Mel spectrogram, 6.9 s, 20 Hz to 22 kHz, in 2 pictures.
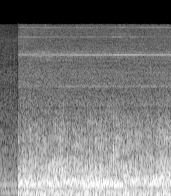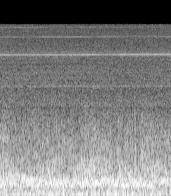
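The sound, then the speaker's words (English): Thunderbird 1, flying at high speed, makes a steady jet-like roar as it approaches London Airport. The roar starts abruptly after a short silence and holds at a constant loudness with a thin high whine on top. “London Tower from Thunderbird 1, approaching London Airport, height 2,500 feet. Airspeed 7.5 thousand miles per hour. We'll be touching down in 2 minutes.”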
